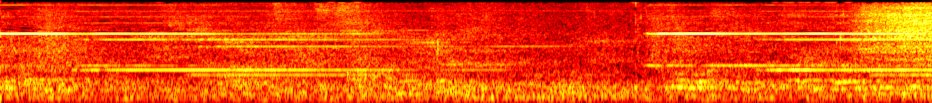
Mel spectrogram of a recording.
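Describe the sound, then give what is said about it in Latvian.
A continuous electric bell rings steadily in a parliament, calling deputies to a vote; a sustained metallic tone that barely wavers, with a low murmur of room noise underneath throughout. “Deputāti pras balsojumu, lūdzu zvanu.”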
